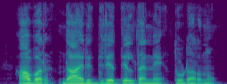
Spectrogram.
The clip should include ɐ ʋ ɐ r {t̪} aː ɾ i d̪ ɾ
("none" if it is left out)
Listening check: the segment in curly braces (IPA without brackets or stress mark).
d̪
